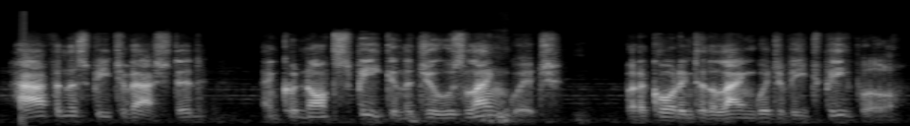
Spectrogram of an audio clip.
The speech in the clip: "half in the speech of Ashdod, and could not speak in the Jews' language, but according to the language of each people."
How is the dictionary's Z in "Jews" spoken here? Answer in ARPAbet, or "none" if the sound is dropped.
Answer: Z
